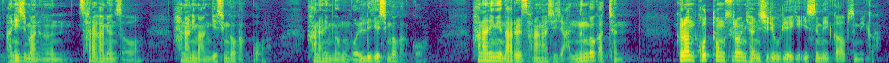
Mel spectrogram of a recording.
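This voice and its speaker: A male pastor preaching a sermon to a congregation, building to emphatic rhetorical questions and then dropping low, with slow solemn passages of scripture reading. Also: lively intonation, a little mellow, in a large hall. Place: church sanctuary.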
